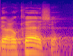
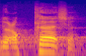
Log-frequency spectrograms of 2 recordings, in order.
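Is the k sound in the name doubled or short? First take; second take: short; doubled. First: The k sound is short and single. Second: The k sound is doubled and held longer. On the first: "I used to say Ukasha without shadda on the kaf" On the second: "with shadda on the kaf"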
